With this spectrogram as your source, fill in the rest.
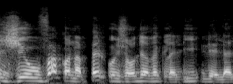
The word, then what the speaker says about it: Jéhovah: pas pourquoi parce que la lettre G que l'on retrouve dans la transcription de Jéhovah correspond à la lettre iode dans l'alphabet hébraïque et donc cette lettre se prononce comme y des yeux en français donc la lettre J a été créée récemment et le se retrouve pas dans le phonétisme hébraïque Nico Jéhovah c'est une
